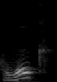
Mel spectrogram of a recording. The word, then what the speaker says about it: walk: answers if you wish so walk quite the easy one to understand that the cool sound doesn't appear it's not there at all similarly with the ear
